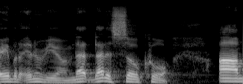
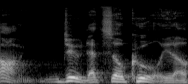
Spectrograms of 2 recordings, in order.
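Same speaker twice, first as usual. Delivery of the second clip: casual, down-to-earth, easy, unguarded chatty voice; 3 semitones lower, 4 dB quieter than usual. Imitating how a voice actor talks in person: Christopher Sabat impression. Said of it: "I was trying to do an impression of Christopher Sabat".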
